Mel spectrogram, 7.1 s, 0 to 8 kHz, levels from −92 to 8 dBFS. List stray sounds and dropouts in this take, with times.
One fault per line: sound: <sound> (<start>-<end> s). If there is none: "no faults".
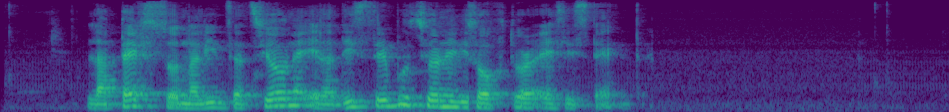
no faults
